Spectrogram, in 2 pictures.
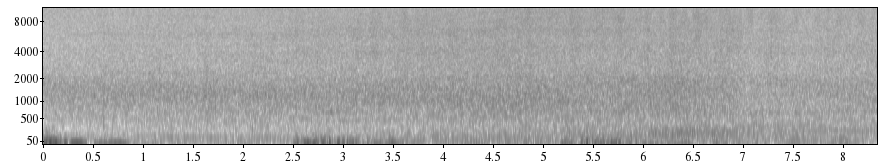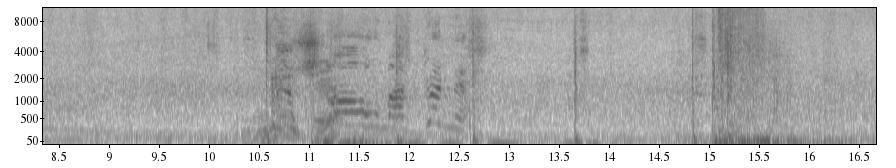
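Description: Traffic rumbles steadily on a nearby road.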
